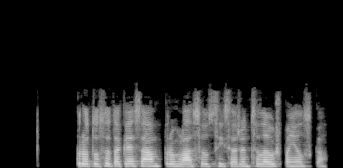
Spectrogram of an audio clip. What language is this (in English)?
Czech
